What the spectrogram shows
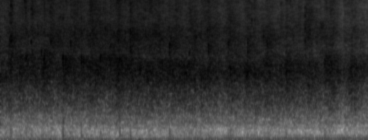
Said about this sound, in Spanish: Pueden aplaudir si quieren.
